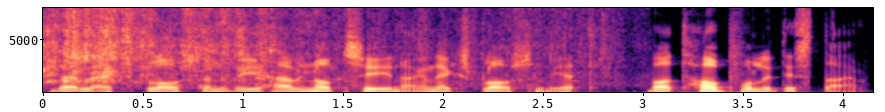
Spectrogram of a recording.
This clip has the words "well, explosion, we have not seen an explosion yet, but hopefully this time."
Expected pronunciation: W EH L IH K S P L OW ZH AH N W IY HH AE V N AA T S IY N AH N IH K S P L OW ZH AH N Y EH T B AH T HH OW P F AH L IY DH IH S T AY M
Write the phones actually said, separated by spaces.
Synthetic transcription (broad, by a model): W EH L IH K S P L OW SH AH N W IY HH AE V N AA T S IY N AH N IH K S P L OW SH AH N Y EH T B AH T HH OW P F AH L IY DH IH S T AY M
